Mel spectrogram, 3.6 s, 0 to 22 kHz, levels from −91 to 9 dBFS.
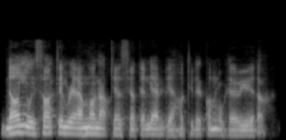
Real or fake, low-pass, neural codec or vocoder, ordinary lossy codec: fake; none; codec, 16 kHz, 0.5 kbps, FreqCodec, larger model; none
